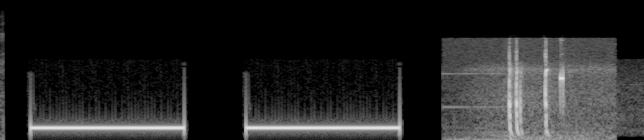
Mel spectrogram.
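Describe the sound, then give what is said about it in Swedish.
Two long, steady telephone tones at the start of a played-back phone call from a friend, each lasting over a second with a short gap between, followed by a brief burst of crackly line noise and clicks. “Eh, jag tänkte att jag skulle spela upp det samtalet så får ni höra lite.”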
